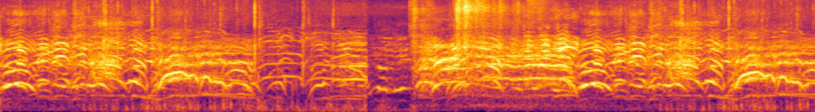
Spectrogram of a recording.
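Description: Several people shouting and yelling excitedly at once as racehorses break from the starting gate, with a few sharp cracks among the voices. The same few seconds of shouting play twice, about six seconds apart.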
